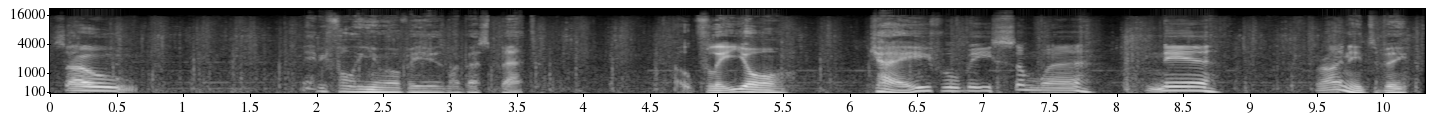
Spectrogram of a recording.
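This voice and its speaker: A man's voice: mid-range voice, very animated, measured pace, gravelly, long pauses, slight background noise. A man improvising in-character commentary as he roleplays through a video game, musing and wry as he chats.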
